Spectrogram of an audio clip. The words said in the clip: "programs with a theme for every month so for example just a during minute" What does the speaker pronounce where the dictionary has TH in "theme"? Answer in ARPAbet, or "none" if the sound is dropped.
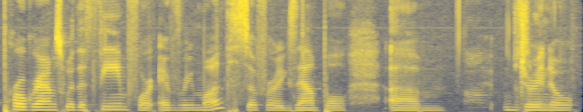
TH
